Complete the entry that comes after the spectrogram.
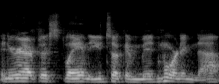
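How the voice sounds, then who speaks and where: This is a man speaking at a medium pitch. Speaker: podcast co-host, father. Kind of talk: casual chat. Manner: animated.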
